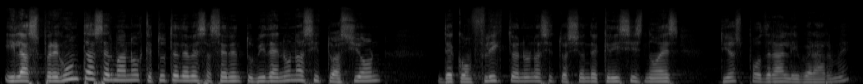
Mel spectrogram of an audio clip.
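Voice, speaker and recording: Preaching man with dramatic hushed drops. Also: normal speed. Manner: dramatic swings between loud emphasis and hushed low lines; asks the congregation questions, addresses them as brother. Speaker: pastor. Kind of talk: sermon.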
